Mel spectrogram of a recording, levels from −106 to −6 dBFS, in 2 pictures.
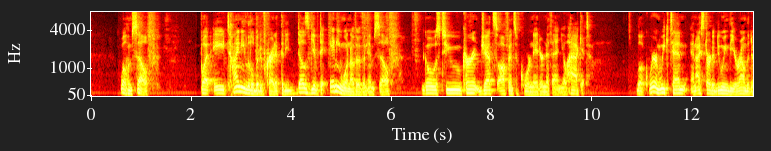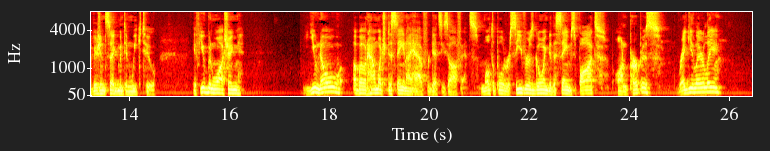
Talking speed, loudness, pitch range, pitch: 155 wpm, -17 LUFS, 105-130 Hz, 120 Hz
